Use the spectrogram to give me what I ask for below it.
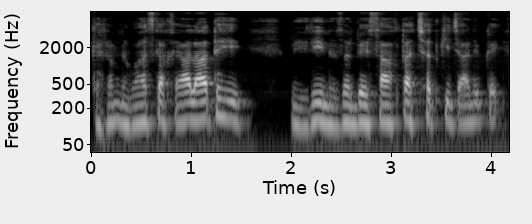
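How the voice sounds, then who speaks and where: A man's voice: mid-range voice, fairly even intonation, warm tone, breathy edge. A man narrating an emotional moral story in an earnest, heartfelt reading.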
